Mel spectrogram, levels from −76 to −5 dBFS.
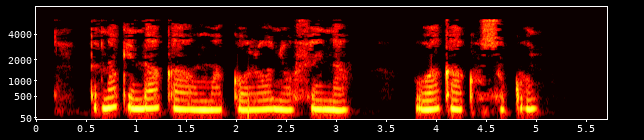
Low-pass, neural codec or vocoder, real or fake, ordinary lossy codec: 7.2 kHz; none; real; MP3, 24 kbps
